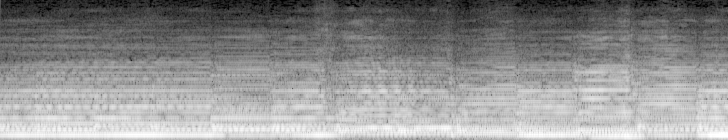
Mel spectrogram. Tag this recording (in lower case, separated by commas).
cello, bowed string instrument, musical instrument, classical music, music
